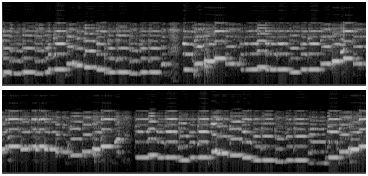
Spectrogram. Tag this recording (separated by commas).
Flute, Music, playing flute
